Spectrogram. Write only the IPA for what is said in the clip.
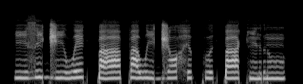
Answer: i˨ z i˦ d͡ʒ iː˨ w e˦ k͡p aː˨˦ p a˦ w i˨ d͡ʒ ɔ˦ h ɪ˦ kʷ e˦ k͡p a˦ k ĩ˨ r ũ˦

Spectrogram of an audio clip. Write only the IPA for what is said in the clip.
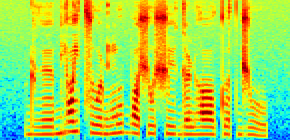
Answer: ɖʱ ʏː b j ɔ j t͡s uː ɖ m u b ɔ ʃ u ʃ y ɡ ʏː ɳ ɦ ɔː tʷ ɐ t d͡ʒ uː

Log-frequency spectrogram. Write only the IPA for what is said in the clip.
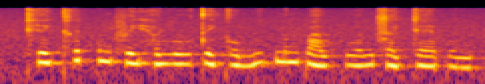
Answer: kʰ e˧ j kʰ ɵ˥ t̚ p ɐ˥ ŋ f e˧ j h ɵ˧ ɥ l uː˨˥ t̪ e˨ j k o˨˩ w m iː˥ k̚ n̪ ɐ˥ ŋ p aː˨ w kʷ œː˨˥ ŋ s ɐ˨˥ j k ɛː˨ p ɵ˨˩ n

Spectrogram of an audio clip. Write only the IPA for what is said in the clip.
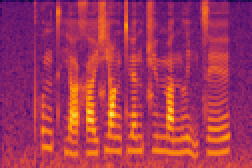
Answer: pʰ ʊ˥˩ ŋ t̪ʰ j ä̰˨˩ x a˧˥ ɪ̯ ɕ j ɑ˥˧ ŋ t̪ ɥ ɛ˥˧ n t͡ɕ y˥˩ m a˧˥ n l ḭ˨˩ ŋ t͡s e˧˥ ɪ̯

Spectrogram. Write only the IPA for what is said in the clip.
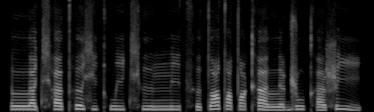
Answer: lː a t͡ɕʰ a tʰ ə ɕ i kʰ w i t͡ɕʰ ɨ nː i t͡sʰ ə t ɔ tˤ ɨ tˤ i kʰ a lː ɛ ɖ͡ʐ u kʰ a ʂ i

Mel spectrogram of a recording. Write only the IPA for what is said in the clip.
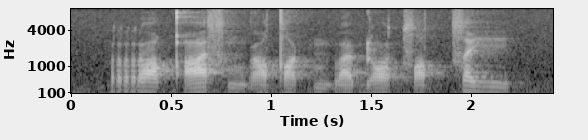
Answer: r ɔ˥˧ qʼ a˧˥˧ s ŋ ɡ ɔ˧˩ tˤ a˧ k m b a˧ ɖ ɔ˧˩ t͡s œ˩˥ tˤ t͡s i˥˧

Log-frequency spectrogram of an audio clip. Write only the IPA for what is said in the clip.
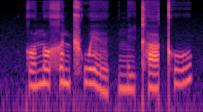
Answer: k ɤ˧˥ n̪ ɤ˥˧ x ə˥˧ n ʈ͡ʂʰ w e˥˩ ɪ̯ | n̪ i˨˩ kʰ ä˧˥ kʰ u˧˥

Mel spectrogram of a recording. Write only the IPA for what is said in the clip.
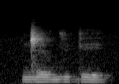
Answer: ŋ͡ǁ ɛ ʊ̯ n z y ɡ e

